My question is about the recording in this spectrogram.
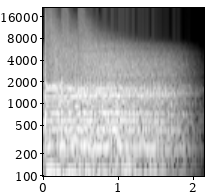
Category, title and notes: Instrument samples > Synths / Electronic
CVLT BASS 76
wobble, sub, lfo, wavetable, bass, stabs, subbass, synthbass, subs, drops, subwoofer, bassdrop, low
